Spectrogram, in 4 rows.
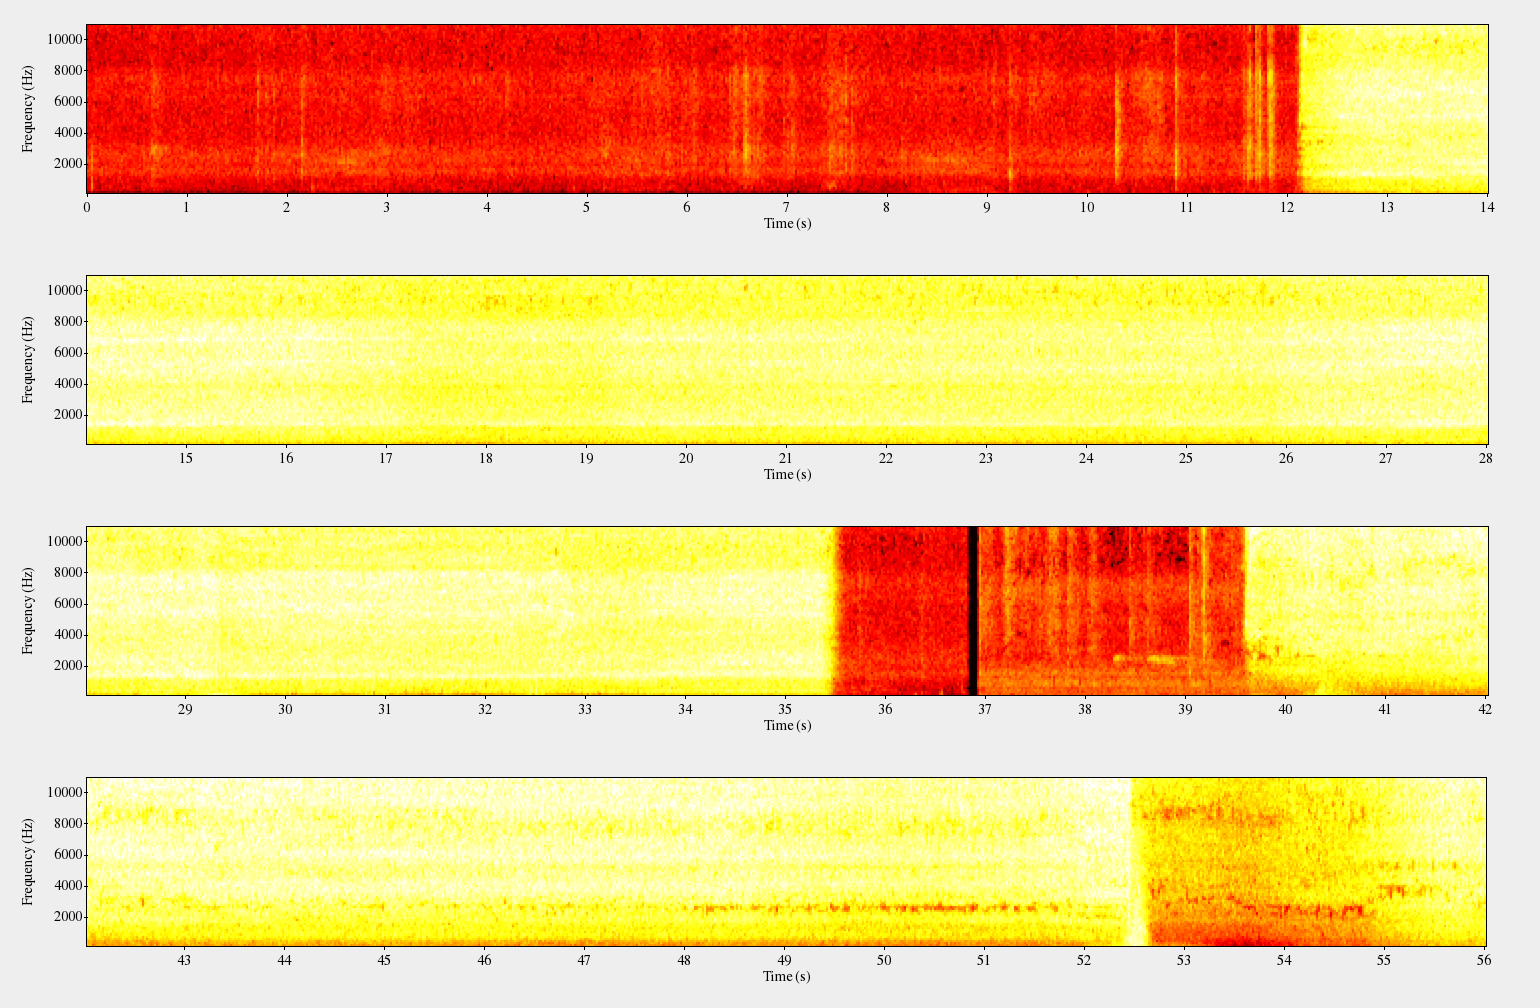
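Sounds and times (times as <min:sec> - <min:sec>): hair dryer blowing: 0:12.2 - 0:35.6, 0:39.6 - 0:56.0.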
